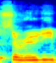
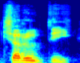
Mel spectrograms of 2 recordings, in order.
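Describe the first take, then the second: First: No ch sound, and the R is not rolled. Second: It starts with ch, and the R is rolled. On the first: "Cerruti is the American pronunciation" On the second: "in Italy they pronounce it Charuti, uh, a C H sound, and they roll the R"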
